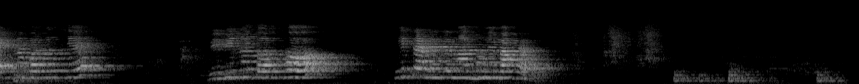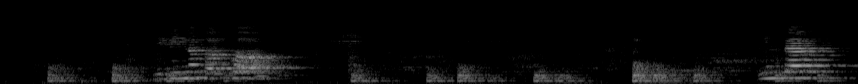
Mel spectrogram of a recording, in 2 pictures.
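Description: A young woman speaks clearly and calmly, close by.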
